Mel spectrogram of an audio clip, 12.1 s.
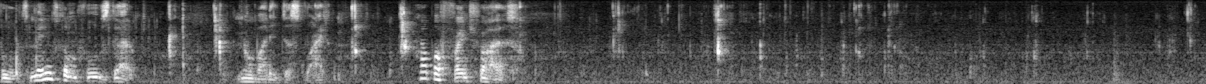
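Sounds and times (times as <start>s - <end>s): person chewing food: 0.0s - 4.2s, 5.0s - 12.0s
mouth clicks: 3.5s - 4.2s.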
